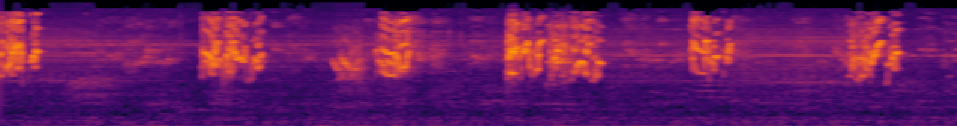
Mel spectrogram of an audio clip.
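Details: Pet lovebirds playing chirp in chattering high bursts, each a cluster of quick scratchy squeaks, repeated roughly every second with short silences.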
